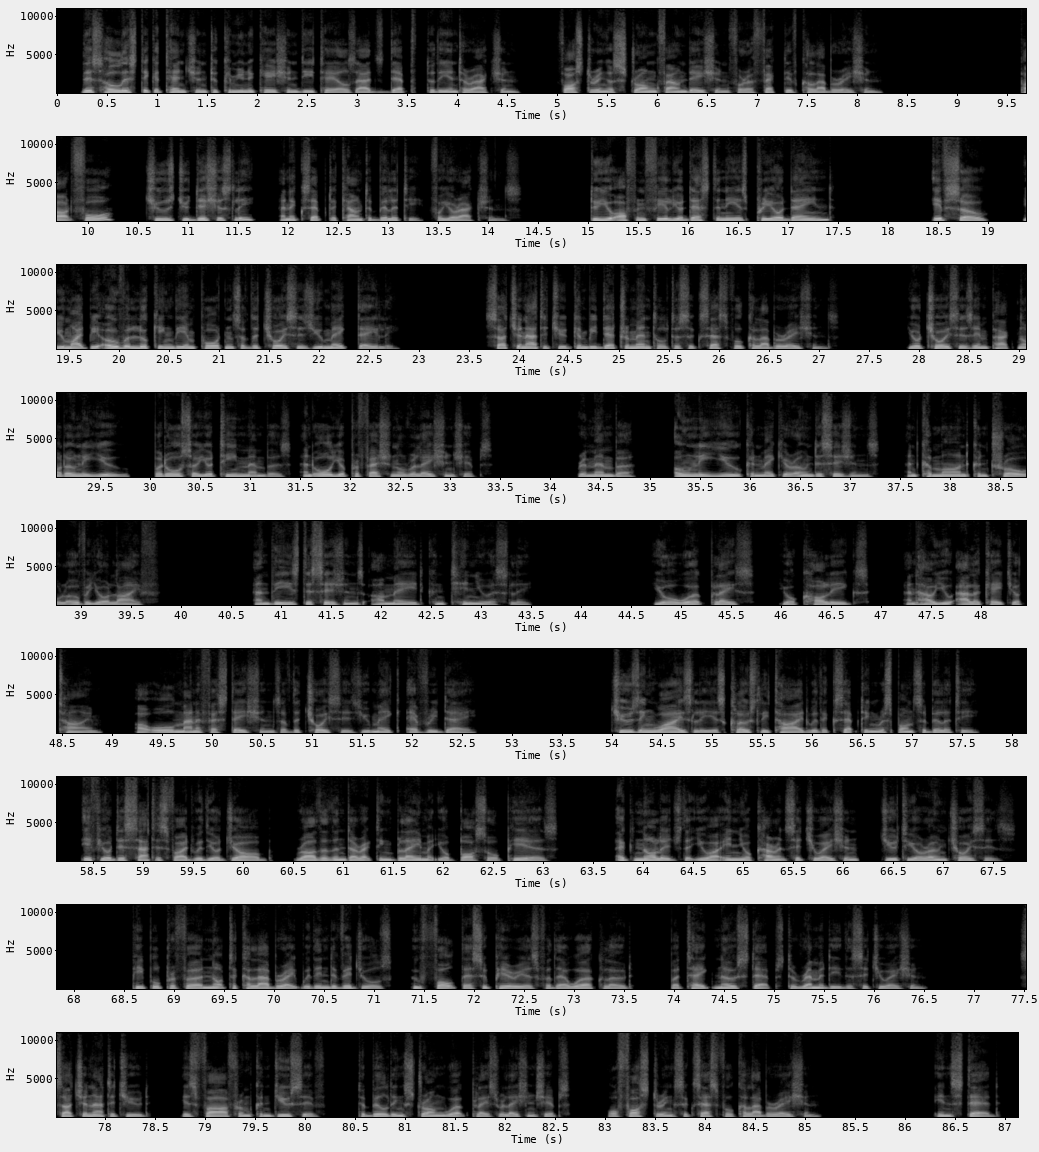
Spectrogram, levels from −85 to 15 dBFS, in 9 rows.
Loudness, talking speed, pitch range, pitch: -25 LUFS, 130 wpm, 120-150 Hz, 135 Hz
